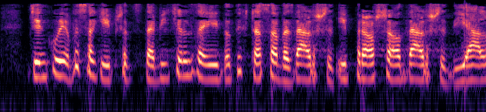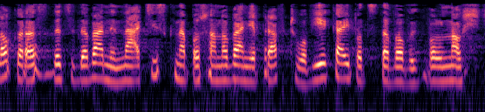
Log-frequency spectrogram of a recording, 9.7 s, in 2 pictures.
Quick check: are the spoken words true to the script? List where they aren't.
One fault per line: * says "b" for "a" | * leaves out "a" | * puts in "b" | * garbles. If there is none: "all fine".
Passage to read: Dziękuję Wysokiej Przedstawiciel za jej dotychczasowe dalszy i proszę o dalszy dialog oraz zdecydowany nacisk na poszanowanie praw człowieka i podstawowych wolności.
all fine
